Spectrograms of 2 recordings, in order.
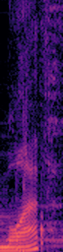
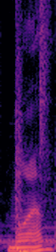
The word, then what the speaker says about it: MOAD: El nombre del grupo es un acrónimo que se pronuncia MOAD, con espacio M, espacio entre las letras. Pero que significan Mind of a Dragon, MOAD.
